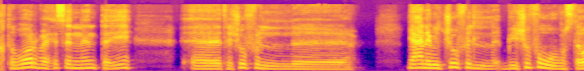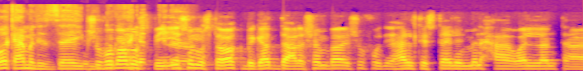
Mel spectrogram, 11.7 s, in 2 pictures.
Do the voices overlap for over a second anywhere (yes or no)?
yes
